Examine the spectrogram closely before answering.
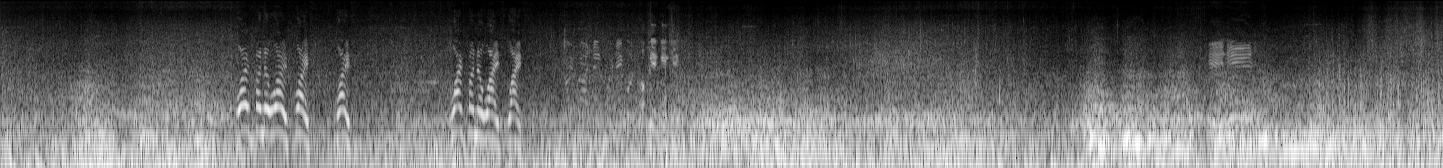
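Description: Jet ski engines drone and rev up and down close by.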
